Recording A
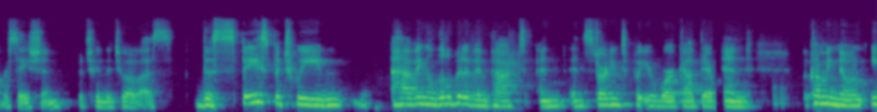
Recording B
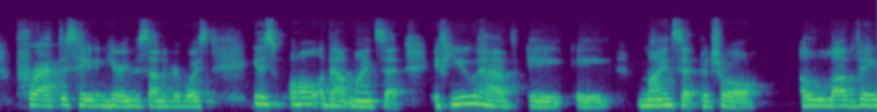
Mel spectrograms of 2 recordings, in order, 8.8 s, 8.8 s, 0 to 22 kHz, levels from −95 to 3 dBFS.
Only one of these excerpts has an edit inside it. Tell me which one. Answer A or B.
A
